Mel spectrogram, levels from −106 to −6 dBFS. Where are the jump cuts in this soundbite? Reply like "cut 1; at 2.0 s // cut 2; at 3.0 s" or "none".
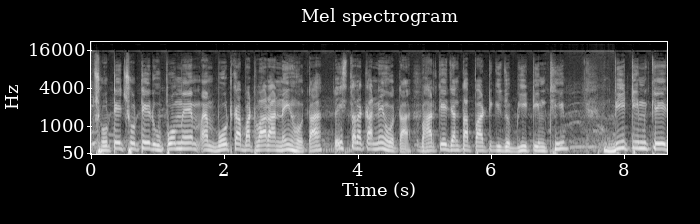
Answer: cut 1; at 5.0 s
